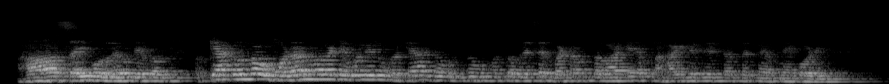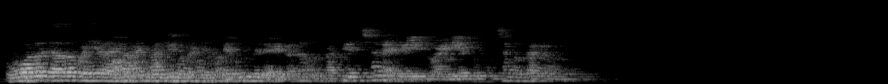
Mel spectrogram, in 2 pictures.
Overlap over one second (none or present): present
